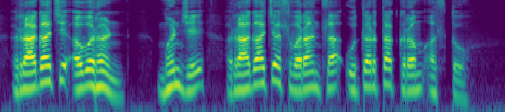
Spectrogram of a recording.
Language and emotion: Marathi, neutral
